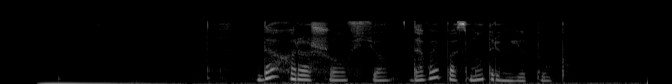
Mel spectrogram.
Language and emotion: Russian, sad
